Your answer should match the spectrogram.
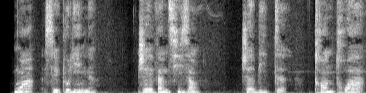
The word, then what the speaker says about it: Pauline: Donc, un, ce n'est pas Pauline, c'est Pauline. Pauline.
